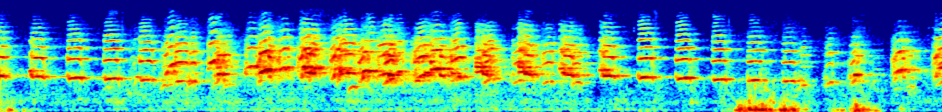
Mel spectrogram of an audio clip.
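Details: Red-legged seriemas singing together at dusk on a rural smallholding: a dense chorus of loud, yelping, harmonic notes repeated about two to three per second, overlapping voices swelling mid-phrase, with a few low thumps near the end.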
